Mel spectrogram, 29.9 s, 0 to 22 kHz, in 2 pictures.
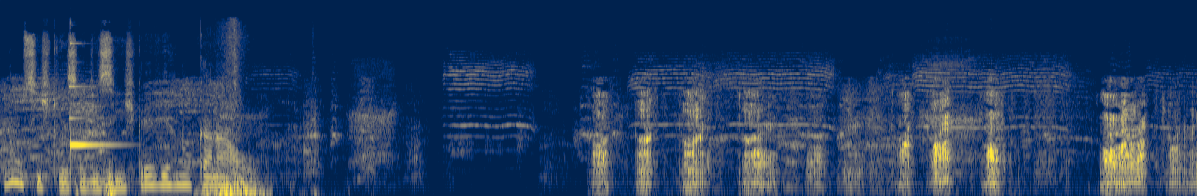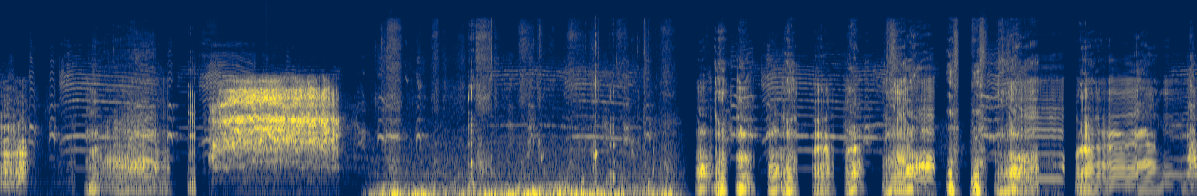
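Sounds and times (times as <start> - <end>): pig squealing: 3.3 - 29.9
pigs grunting: 6.7 - 20.0, 20.8 - 29.9.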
